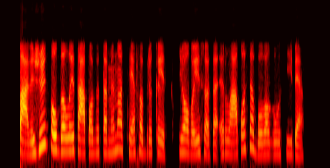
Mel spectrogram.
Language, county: Lithuanian, Kaunas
